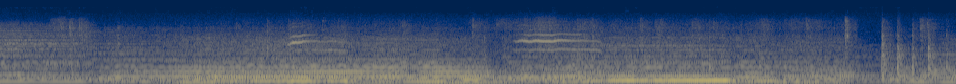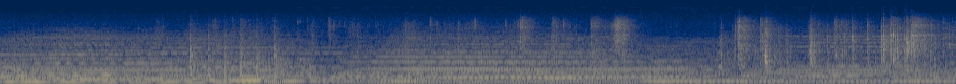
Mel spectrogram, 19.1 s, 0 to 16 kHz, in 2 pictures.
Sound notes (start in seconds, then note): 2.8 cat meowing; 8.8 knocking on door; 16.7 lock rattling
